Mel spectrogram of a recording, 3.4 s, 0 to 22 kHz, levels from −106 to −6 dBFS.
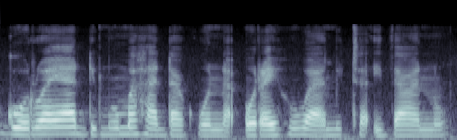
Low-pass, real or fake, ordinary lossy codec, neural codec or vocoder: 9.9 kHz; real; none; none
